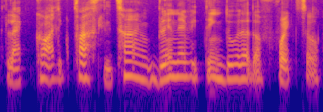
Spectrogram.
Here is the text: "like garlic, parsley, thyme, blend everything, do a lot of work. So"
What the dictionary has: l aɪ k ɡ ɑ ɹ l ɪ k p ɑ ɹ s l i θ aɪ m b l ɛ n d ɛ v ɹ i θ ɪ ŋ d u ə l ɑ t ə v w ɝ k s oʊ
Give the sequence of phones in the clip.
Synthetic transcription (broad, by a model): l aɪ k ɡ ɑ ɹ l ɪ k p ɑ s l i t aɪ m b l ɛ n ɛ v ɹ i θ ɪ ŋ d u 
